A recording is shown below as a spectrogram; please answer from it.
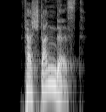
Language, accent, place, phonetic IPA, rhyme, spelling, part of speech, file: German, Germany, Berlin, [fɛɐ̯ˈʃtandəst], -andəst, verstandest, verb, De-verstandest.ogg
- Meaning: second-person singular preterite of verstehen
